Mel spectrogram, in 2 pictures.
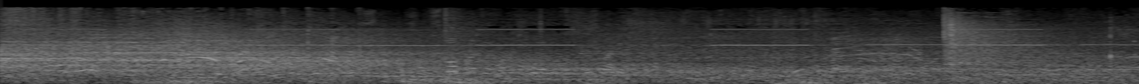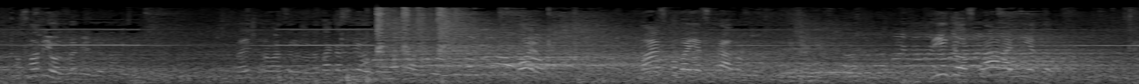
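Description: Voices echo through a large hall.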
